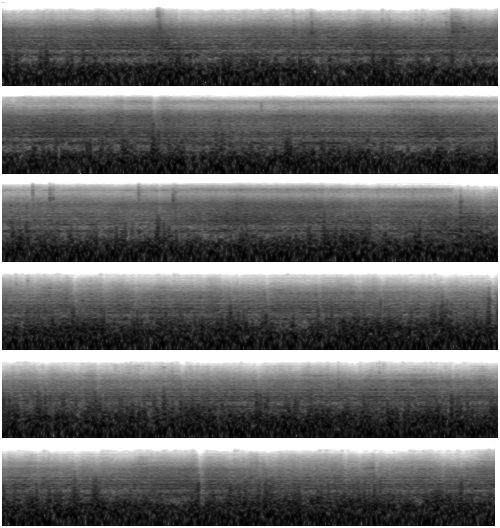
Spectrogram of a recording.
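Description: Loud, steady wind noise buffeting the microphone, a dense rumble that does not let up.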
